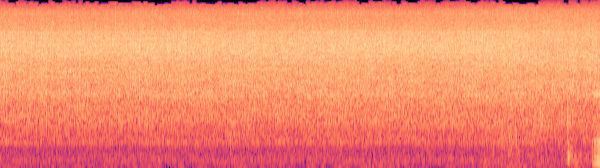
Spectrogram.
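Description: Small pieces of eye of round steak sizzling in olive oil in a copper frying pan on a butane camp stove: a steady, even frying hiss.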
